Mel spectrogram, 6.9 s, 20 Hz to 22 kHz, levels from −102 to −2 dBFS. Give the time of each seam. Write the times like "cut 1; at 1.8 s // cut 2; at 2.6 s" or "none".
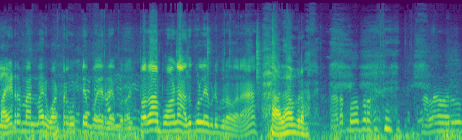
none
